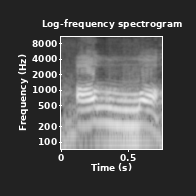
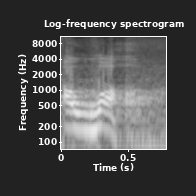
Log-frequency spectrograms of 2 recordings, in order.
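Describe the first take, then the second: First: The tongue presses firmly behind the upper teeth. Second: The tongue does not press behind the upper teeth. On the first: The speaker calls it right. "lidah kita itu menopang bagian atas di pangkal gigi" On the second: The speaker calls it wrong. "itu salah. Karena lidahnya tidak menopang bagian atas"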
